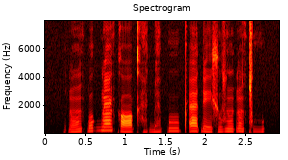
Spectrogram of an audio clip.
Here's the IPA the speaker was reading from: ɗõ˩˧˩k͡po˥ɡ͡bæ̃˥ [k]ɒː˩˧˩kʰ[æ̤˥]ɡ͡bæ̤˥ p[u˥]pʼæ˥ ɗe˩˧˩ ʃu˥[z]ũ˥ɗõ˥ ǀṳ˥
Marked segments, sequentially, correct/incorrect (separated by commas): correct, incorrect, incorrect, correct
